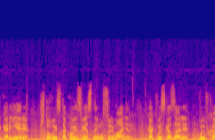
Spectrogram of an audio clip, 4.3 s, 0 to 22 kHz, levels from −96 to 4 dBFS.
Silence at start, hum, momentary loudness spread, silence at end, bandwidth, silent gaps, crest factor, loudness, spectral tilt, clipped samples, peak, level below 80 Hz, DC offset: 0 s; none; 5 LU; 0 s; 8.8 kHz; none; 12 dB; -15 LUFS; -6.5 dB/octave; under 0.1%; 0 dBFS; -24 dBFS; 9%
